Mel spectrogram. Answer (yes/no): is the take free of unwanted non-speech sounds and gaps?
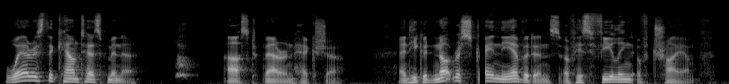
no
